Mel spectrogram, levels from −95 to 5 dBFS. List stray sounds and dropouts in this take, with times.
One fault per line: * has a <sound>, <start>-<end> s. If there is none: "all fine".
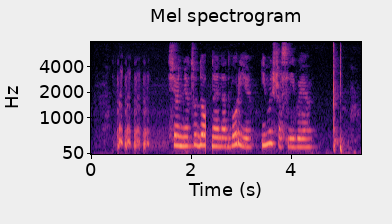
* has a laugh, 0.5-1.2 s
* has a dropout, 2.3-2.4 s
